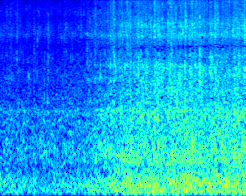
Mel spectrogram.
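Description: Muddy floodwater running across a flooded field: a steady rushing noise that grows louder about a second in.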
